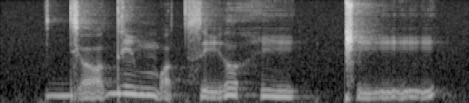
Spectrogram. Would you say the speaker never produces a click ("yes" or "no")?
no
